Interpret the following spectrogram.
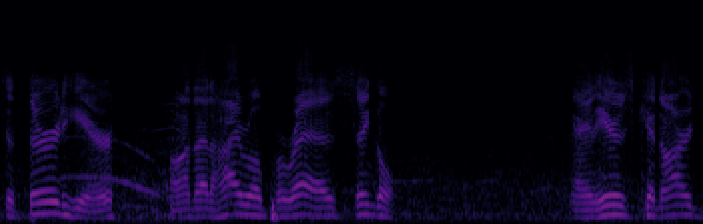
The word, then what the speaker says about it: Jairo: Perez spells his name, not Perez, but Jairo, J-A-I-R-O, pronounced Jairo.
